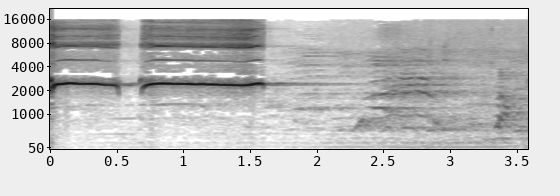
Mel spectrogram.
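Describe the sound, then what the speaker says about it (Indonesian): A whistle on the tip of a shiny plastic toy flag is blown close up: a short shrill blast, a brief gap, then a longer steady blast, followed by faint background noise. "ujungnya ada peluit yang bisa ditiup, bisa bunyi peluitnya."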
